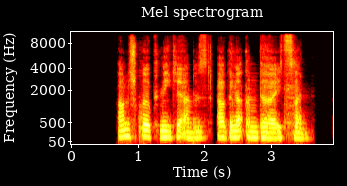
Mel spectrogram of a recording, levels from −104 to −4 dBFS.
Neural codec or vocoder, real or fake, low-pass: codec, 44.1 kHz, 1.7 kbps, Pupu-Codec; fake; 9.9 kHz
